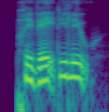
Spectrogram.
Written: privatelev

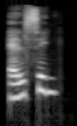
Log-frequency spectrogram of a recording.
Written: alsing

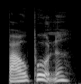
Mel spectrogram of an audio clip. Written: bagbinde

